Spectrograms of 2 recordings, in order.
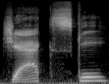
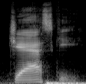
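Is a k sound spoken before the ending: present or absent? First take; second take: present; absent. First: A k sound is said before the ending. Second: No k sound is said before the ending. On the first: "Do you pronounce the C?" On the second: "or just"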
